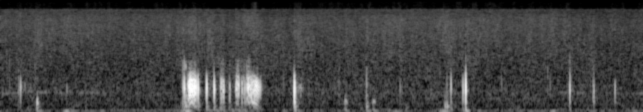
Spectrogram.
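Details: Stomach rumbling: soft gurgles and a short loud rolling burst of gut noise from a quiet abdomen; ordinary borborygmi, a normal bowel sound.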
